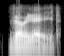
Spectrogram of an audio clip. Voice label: "variate", American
